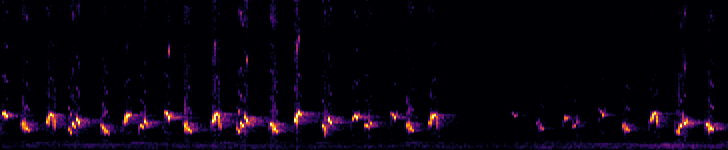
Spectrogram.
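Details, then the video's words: Yellow-vented bulbul singing at daybreak, its long ropel song a stream of bubbly slurred whistles for about four seconds, a brief pause, then the same rich notes resuming a little more sparsely. "kicau suara trucukan ropel panjang di waktu fajar"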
